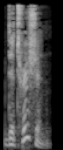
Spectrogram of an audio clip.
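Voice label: "detrition", British English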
